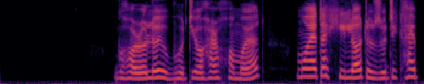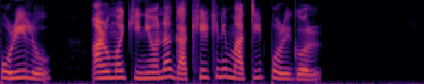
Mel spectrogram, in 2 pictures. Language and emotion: Assamese, sad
